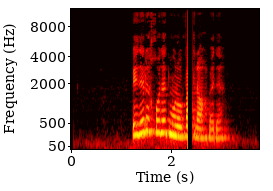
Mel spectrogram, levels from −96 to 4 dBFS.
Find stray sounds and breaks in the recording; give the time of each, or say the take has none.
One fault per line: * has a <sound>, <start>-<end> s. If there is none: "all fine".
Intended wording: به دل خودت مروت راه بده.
* has a dropout, 2.3-2.4 s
